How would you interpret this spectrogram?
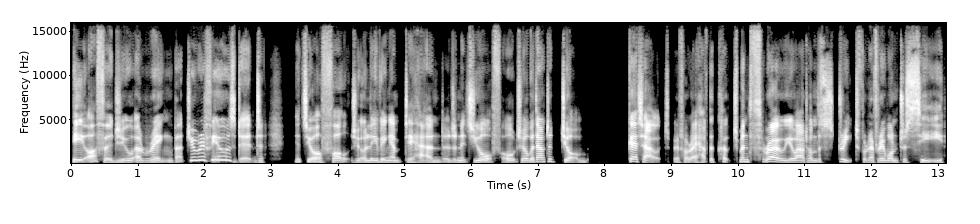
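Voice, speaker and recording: A woman's voice: lowish voice, animated, a little slow, gravelly, fairly bright tone, no room sound, clean studio sound, exaggerated voice. A woman voicing a cold, cruel, haughty noblewoman in an audiobook drama, sneering and dismissive. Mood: sneering, angry.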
